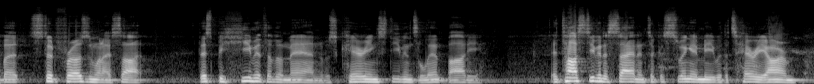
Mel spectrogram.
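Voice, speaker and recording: A young man playing a cocky musician in a radio play. He has a mid-pitched voice and tells his monster story with dry, slangy delivery. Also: lightly acted. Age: young adult.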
